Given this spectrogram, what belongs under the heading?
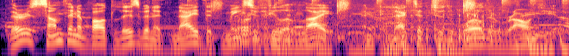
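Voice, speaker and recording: A man narrates a food travel video in a fairly low voice. He tells the story in a relaxed way, and music plays behind him. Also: normal speed. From Ukraine. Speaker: food vlogger. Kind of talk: scripted travel voice-over narration. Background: background music.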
